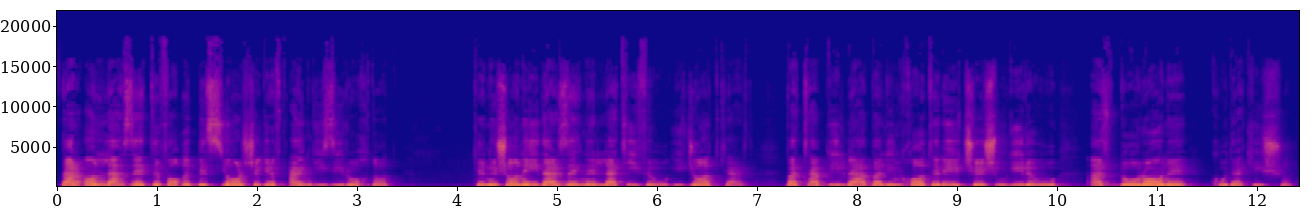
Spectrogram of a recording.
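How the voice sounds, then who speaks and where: A man narrating a story aloud in a calm, measured way. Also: a little high. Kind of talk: audiobook narration.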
